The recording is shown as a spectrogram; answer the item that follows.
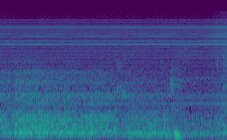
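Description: Quiet pause with a faint, steady electrical hum and buzz, with one small faint sound near the end.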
